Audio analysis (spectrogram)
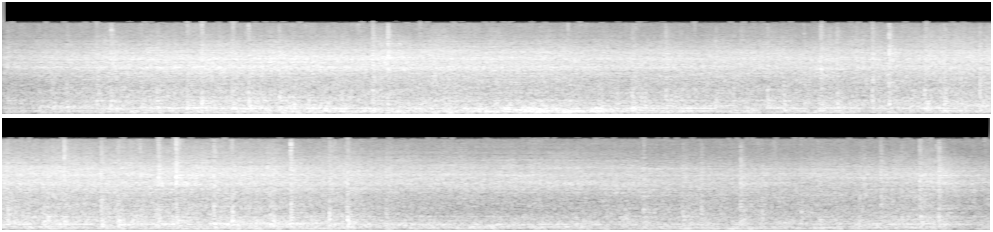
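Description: A train rumbles steadily along the rails, a continuous low roar with faint rhythmic clatter, fairly loud throughout with no voices.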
